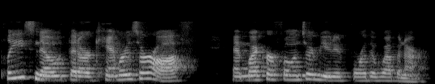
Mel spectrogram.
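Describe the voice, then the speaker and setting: A woman's voice: mid-range voice, moderate pace, a bit bright. A woman hosting a webinar, reading a businesslike scripted introduction on a video call. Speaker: public education coordinator and webinar host. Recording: dull roomy video-call audio.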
